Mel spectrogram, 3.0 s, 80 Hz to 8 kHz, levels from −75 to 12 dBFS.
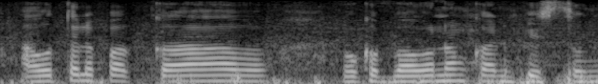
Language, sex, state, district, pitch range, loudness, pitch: Telugu, female, Telangana, Mahabubabad, 185-200 Hz, -15 LUFS, 190 Hz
